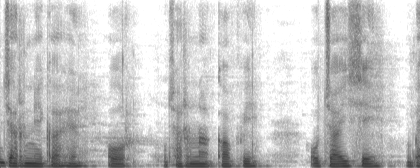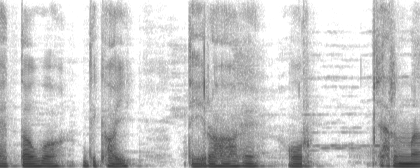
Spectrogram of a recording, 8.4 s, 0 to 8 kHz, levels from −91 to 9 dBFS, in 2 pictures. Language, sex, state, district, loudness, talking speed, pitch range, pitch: Hindi, male, Maharashtra, Aurangabad, -21 LUFS, 120 wpm, 110-120 Hz, 115 Hz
